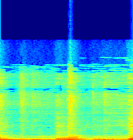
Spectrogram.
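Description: A live band playing a blues song between sung lines, guitar to the fore over bass and drums, with cymbal hits at the start and about a second in.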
